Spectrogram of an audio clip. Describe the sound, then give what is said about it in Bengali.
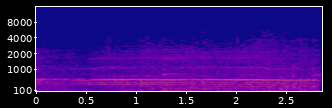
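A railway engine whistle sounds as one long, steady, unbroken tone with rich harmonics. It holds at a fairly even, moderate level through the whole stretch, with no other sounds alongside it. “দূরে একটা রেলের engine একটানা বাঁশি বাজাতে বাজাতে আরো দূরে গিয়ে মিলিয়ে গেল।”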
